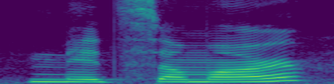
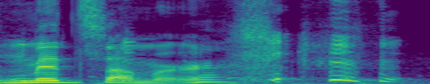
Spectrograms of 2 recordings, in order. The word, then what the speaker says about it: Midsommar: It's Midsummer. Look, we live in America. We pronounce things wrong. So if it is Midsommar, Americans should pronounce it Midsummer.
